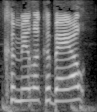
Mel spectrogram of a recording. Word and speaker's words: Camila Cabello: Camila Cabello, do I say her name right? – Yeah.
